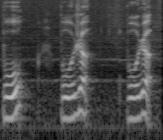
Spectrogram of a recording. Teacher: And if it's the negative form for this, you can say 不热 change 不 to rising tone, second tone, because 热 is a falling tone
